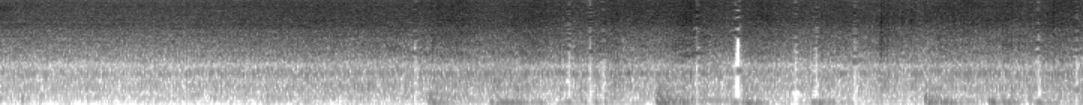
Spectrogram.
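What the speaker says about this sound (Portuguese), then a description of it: "Vamos manter assim até a carne dar uma pequena dourada." Seasoned meat sizzles in a pan over medium heat, giving a bright continuous hiss and crackle, with a few low knocks and scrapes of a utensil in the second half and no talking.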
